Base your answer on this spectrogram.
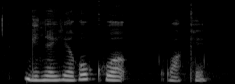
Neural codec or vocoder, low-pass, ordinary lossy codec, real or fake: none; none; none; real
